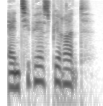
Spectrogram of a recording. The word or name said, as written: antiperspirant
